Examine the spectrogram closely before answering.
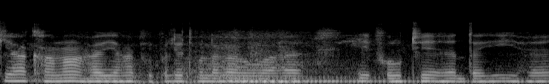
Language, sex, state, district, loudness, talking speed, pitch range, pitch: Hindi, male, Bihar, Madhepura, -28 LUFS, 185 wpm, 135-145 Hz, 140 Hz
